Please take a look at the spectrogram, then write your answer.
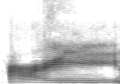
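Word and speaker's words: ع: করতেছি মাত্র দেখানো হবে জি কণ্ঠনালীর মধ্যখান হইতে আওয়াজকে চাপাইয়া আমরা পড়েছিলাম হা এখন হইতে আওয়াজকে চাপাইয়া একই মাখরাজ এখন হবে আইন একদম নাম দিয়ে বলতে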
